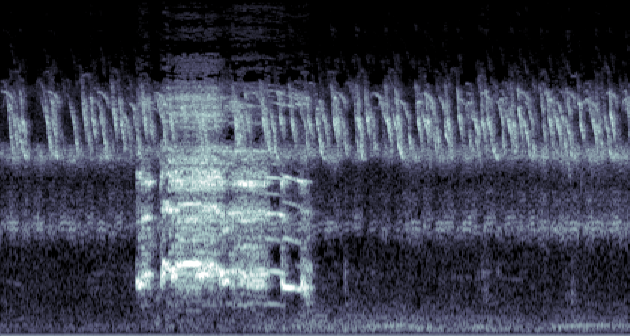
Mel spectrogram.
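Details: Red junglefowl crowing: a single loud, harsh, harmonically rich crow of about two seconds, with a broken, stuttering end. A fast, steady insect buzz runs underneath from start to finish.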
